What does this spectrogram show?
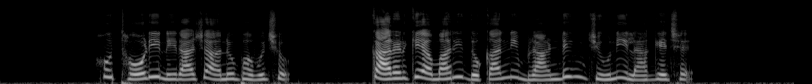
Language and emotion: Gujarati, sad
